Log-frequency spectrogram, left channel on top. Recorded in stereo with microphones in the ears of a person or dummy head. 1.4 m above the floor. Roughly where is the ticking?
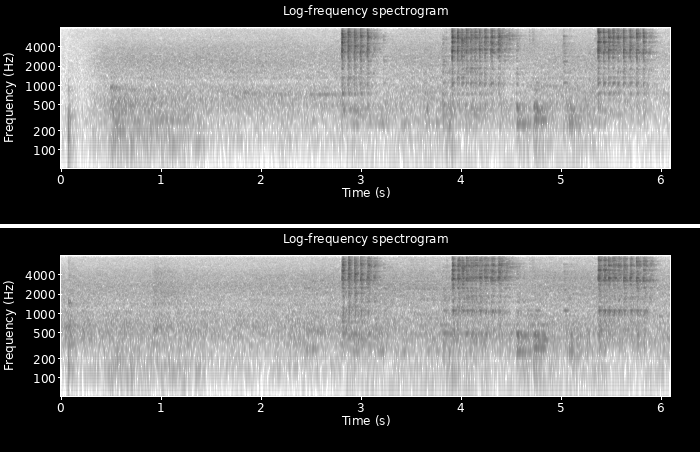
Left.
